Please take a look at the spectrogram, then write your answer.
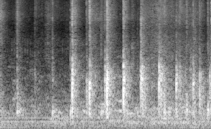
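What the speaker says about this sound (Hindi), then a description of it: "क्या हम थोड़ी और एनर्जी के साथ तालियां बजा सकते हैं?" Audience at a film poster launch event clapping, starting as a few scattered claps and building into a quicker, uneven rhythm of hand claps from a modest group, fairly close.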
